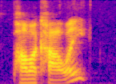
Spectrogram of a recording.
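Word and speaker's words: Pamukkale: To start, let's actually talk about the name Pammukale and how to pronounce it. So I actually went to book our local bus tickets call, and I was like, 2 tickets to Pammukale, please. And quickly, they didn't know what I was talking about. I had to write it and translate it. So it is pronounced Pammukale.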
